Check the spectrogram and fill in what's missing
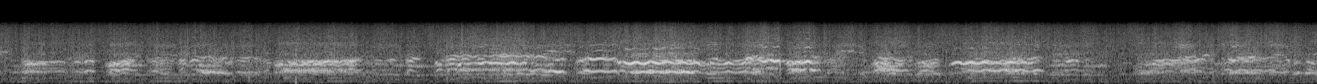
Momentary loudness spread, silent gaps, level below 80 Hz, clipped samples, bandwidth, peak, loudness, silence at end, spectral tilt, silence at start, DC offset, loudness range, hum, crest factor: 11 LU; none; -58 dBFS; under 0.1%; 8.4 kHz; -4 dBFS; -19 LUFS; 0 s; -2.5 dB/octave; 0 s; under 0.1%; 5 LU; none; 14 dB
